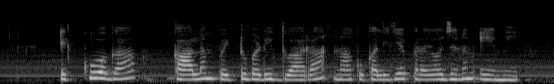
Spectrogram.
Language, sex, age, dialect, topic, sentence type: Telugu, female, 18-24, Southern, banking, question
